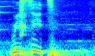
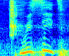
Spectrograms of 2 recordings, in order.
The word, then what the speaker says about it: receipt: e ipt your pronunciation receipt receipt receipt with a silent p 10 points to Saint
